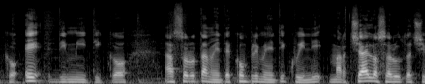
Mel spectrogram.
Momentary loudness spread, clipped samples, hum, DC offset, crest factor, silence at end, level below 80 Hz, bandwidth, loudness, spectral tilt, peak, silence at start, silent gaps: 10 LU; under 0.1%; none; under 0.1%; 20 dB; 0 s; -54 dBFS; 19 kHz; -24 LUFS; -5 dB/octave; -4 dBFS; 0 s; none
